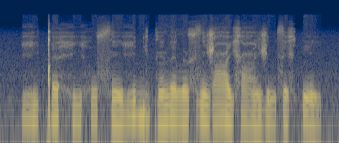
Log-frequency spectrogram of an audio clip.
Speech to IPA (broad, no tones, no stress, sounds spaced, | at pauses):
ɦ i ǃ ɛ h i h u s ẽ i̯ ɦ i bʲ u k ɛ̃ ð ɛ l ə˞ x z ẽ ʒ ʕ i x ʕ ẽ ʒ i m s e x pʲ ɛ̃ i̯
